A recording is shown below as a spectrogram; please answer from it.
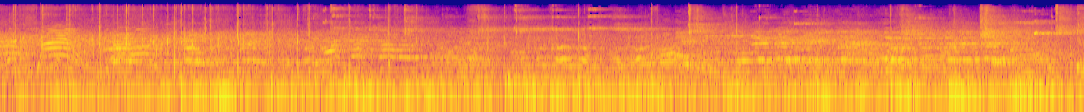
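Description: A basketball dribbled on a hardwood gym floor during play, with voices of players and spectators calling out in the background.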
